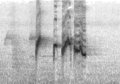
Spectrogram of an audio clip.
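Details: Red-whiskered bulbul giving a morning fighting song used as a decoy to train birds: a quiet whistled lead-in, then four loud, quick, slurred notes, the last falling, over a calm background.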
